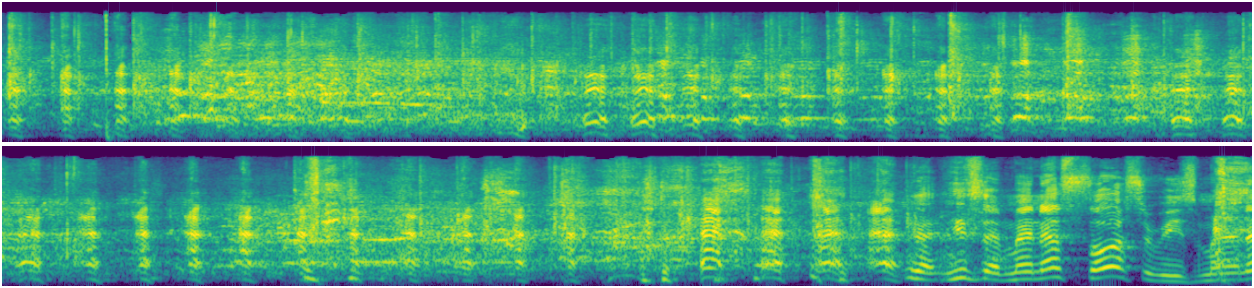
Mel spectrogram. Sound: laughter

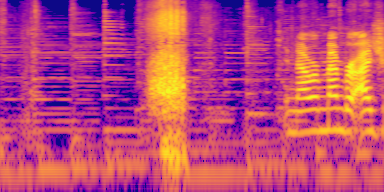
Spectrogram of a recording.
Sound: horse snorts

